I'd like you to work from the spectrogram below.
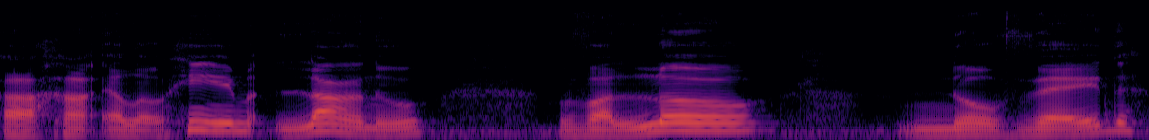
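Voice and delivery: Yitashet ha-Elohim lanu said slowly and clearly; slow Hebrew pronunciation. Shown as a demonstration. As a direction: spell out each Hebrew word slowly. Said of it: "Can you do the pronunciation on that line again?".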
